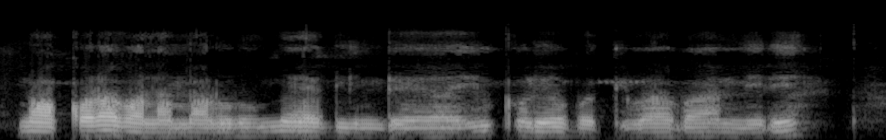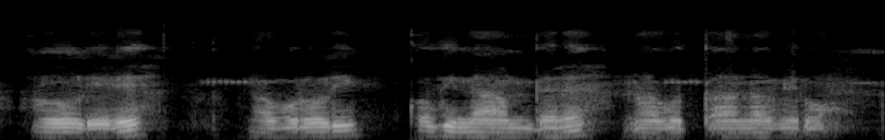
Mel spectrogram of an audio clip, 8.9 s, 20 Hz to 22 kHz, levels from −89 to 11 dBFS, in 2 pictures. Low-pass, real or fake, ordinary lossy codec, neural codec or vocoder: 19.8 kHz; fake; AAC, 32 kbps; codec, 44.1 kHz, 7.8 kbps, DAC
